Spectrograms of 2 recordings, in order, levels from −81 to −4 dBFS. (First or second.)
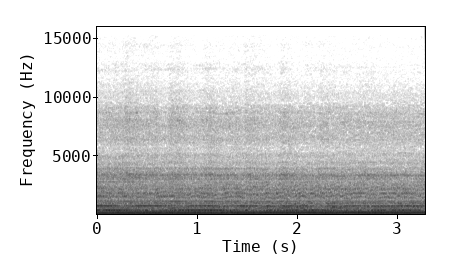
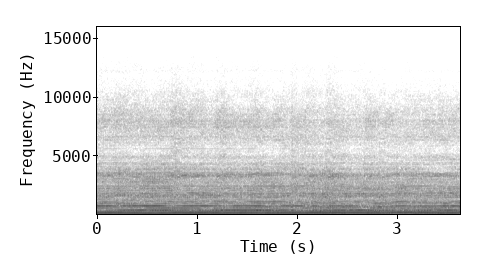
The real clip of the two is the first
